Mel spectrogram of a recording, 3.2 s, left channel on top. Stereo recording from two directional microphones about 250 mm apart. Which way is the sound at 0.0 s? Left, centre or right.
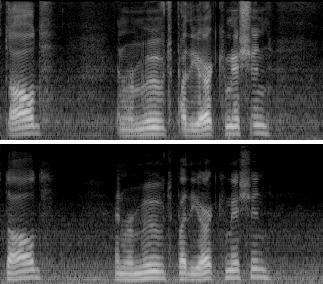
Left.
